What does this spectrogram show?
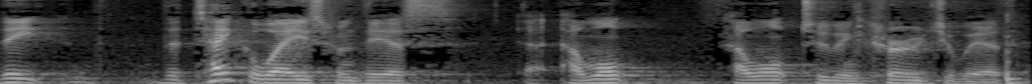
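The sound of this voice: A man speaks at a moderate pace with a bright, sharp tone, ordinary pitch variation and audible room echo.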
